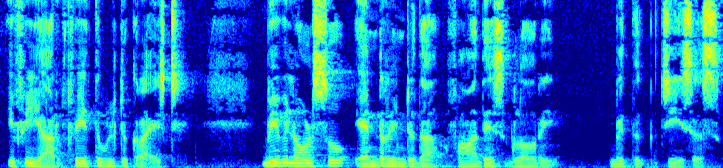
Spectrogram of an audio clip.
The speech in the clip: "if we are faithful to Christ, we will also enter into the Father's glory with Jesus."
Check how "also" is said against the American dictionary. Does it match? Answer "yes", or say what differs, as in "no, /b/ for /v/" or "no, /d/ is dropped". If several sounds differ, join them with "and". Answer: yes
